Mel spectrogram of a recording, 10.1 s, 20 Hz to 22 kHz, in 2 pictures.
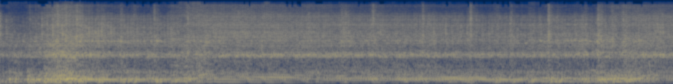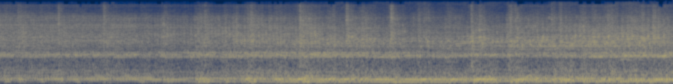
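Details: Jupiter 5 two-stroke engine idling then revved, a loose uneven knocking about four per second over the exhaust; engine knock, cause not pinned down.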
